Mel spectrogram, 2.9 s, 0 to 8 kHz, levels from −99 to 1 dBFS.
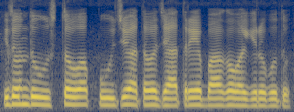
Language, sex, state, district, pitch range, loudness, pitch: Kannada, female, Karnataka, Koppal, 180-200 Hz, -12 LUFS, 190 Hz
